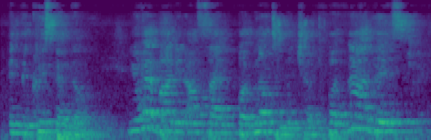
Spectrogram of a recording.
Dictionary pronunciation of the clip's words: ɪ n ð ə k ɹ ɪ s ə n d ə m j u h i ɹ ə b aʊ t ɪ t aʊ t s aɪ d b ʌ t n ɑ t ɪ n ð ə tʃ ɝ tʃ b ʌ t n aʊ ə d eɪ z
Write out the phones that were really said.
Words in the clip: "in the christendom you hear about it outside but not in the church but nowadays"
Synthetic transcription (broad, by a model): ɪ n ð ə k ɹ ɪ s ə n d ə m j u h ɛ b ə ɪ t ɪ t aʊ t s aɪ d b ʌ t n ɑ t ɪ n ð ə tʃ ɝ tʃ b ʌ t n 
